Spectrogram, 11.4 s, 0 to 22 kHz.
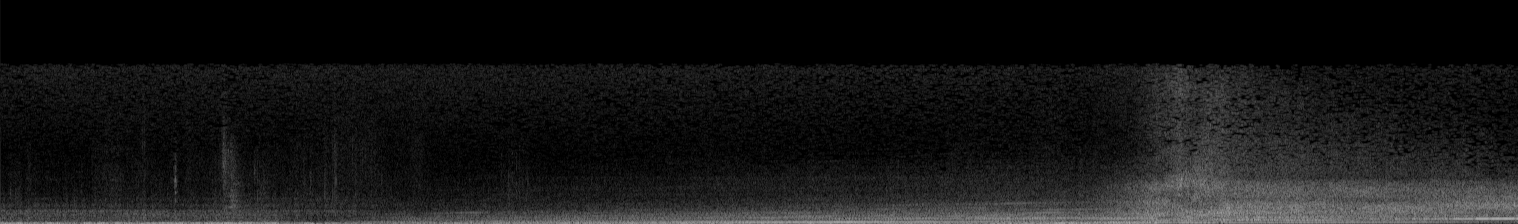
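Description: Ford Mondeo ST220's 3.0 V6, with its newly fitted exhaust, accelerating: the engine note climbs steadily for several seconds. About nine seconds in there is a rush of noise as the car goes past, and then the engine holds a steady note.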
